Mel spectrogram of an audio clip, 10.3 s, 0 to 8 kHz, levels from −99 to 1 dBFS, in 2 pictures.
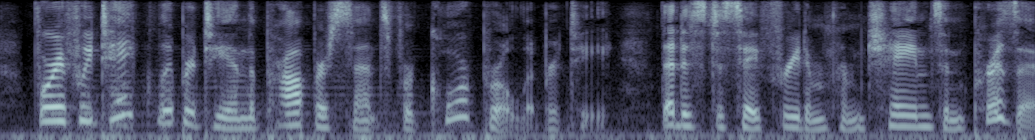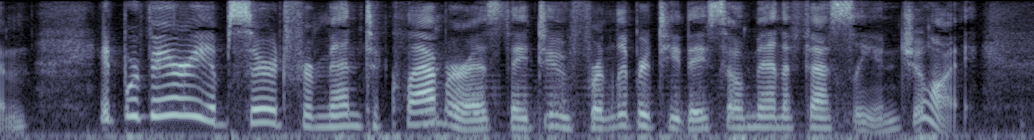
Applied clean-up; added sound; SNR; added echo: neural separator model SepFormer DNS4.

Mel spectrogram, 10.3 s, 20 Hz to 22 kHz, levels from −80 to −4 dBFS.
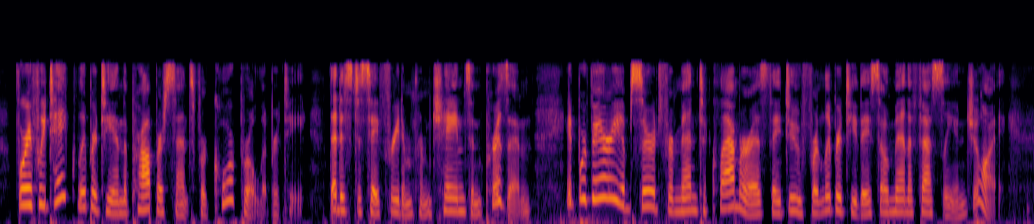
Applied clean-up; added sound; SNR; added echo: neural mask model Resemble Enhance denoiser.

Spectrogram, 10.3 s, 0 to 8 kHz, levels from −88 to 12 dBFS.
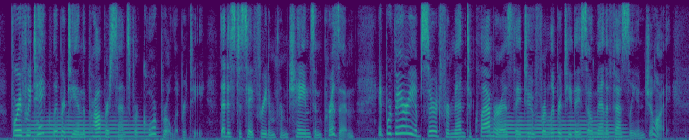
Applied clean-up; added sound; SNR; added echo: none; Brass instrument; 6 dB; none.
